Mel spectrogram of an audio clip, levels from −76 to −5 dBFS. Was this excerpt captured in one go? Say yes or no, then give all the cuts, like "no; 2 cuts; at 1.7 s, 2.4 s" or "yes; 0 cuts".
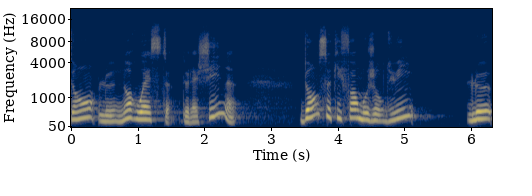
yes; 0 cuts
